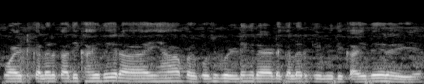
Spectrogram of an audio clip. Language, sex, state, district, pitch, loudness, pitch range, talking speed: Hindi, male, Haryana, Rohtak, 140 Hz, -13 LUFS, 135-145 Hz, 270 wpm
